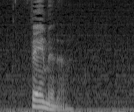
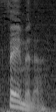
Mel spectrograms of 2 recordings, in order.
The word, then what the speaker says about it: femina: stress festinate in the word femina the second to last syllable has a short vowel short i followed by only one consonant so the stress moves forward to the previous syllable femina or it moves back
